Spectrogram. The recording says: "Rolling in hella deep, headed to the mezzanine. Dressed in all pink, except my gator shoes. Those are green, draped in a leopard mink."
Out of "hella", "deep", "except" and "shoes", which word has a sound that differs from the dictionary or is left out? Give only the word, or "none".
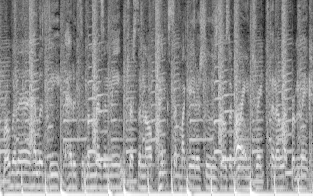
except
